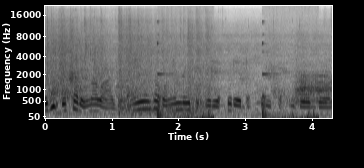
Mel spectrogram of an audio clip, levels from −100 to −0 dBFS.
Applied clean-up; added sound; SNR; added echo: none; Water / Splash, splatter + Dishes, pots, and pans; 5 dB; none.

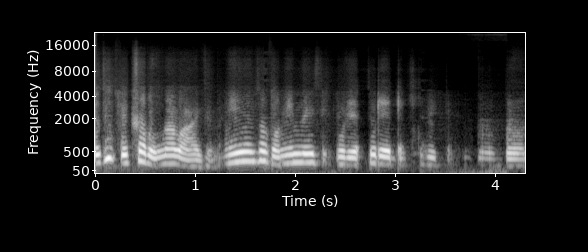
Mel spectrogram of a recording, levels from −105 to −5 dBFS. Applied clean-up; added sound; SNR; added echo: neural mask model DeepFilterNet 3.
